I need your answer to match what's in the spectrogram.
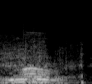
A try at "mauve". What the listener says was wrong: not move, mauve. Like oh, mauve.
